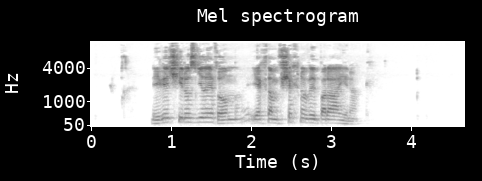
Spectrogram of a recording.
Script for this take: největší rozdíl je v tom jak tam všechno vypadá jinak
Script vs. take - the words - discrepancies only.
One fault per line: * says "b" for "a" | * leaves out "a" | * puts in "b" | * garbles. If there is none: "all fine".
* leaves out "v"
